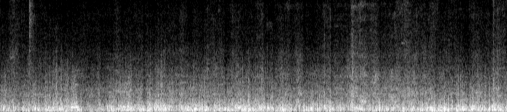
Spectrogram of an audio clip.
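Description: Passenger carriage of a steam-hauled train rolling along the track: a steady rumble with the wheels clattering over the rail joints.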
